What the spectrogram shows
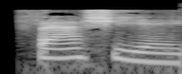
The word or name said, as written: fasciately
